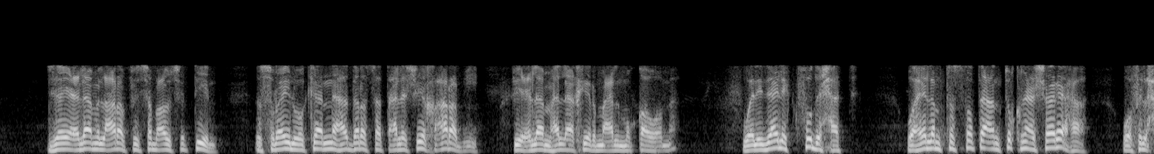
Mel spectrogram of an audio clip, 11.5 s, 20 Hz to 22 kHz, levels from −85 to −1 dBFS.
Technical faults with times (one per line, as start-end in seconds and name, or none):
none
